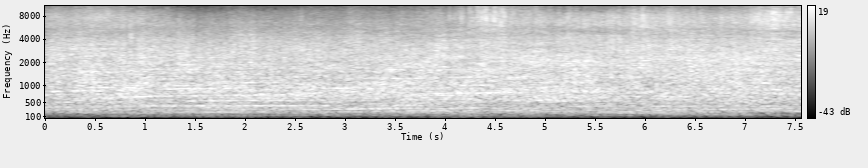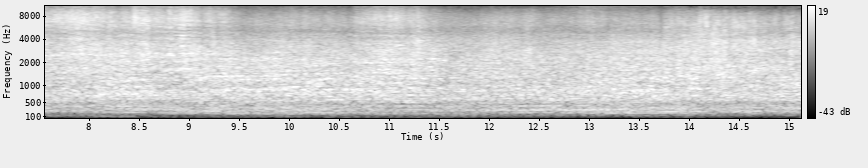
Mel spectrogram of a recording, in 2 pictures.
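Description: Race car engines roar loudly as the cars speed around a track.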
